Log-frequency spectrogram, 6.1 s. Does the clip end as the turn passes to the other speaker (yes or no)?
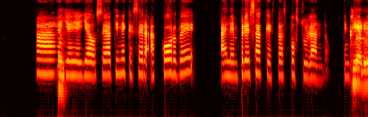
yes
